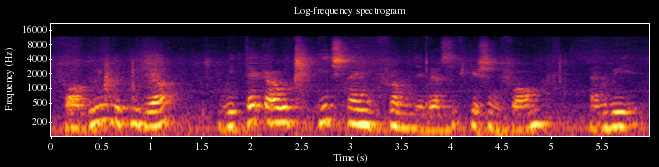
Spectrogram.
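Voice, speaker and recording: A man with a high pitch speaks at a moderate pace, with audible room echo and noticeable background noise. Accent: non-native. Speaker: swami, spiritual teacher. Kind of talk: spiritual talk, storytelling. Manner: halting, many fillers.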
